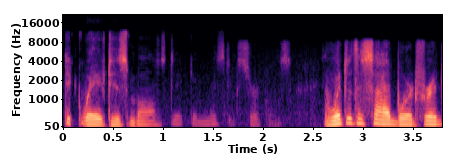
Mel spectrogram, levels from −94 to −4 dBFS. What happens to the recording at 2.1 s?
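At 2.1 s the audio is inside a call bitrate drop that runs from 1.48 s to the end. The encoder falls from 32 to 10 kbps and the band narrows from 20 kHz to 8 kHz, so the speech turns muffled and watery. On a spectrogram, content above 8 kHz vanishes under a flat ceiling. The waveform's level shift near 2 s is the talker moving.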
